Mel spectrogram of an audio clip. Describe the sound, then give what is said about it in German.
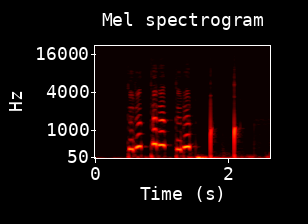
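A short run of three voiced, sing-song syllables is followed by two crisp plop sounds, about a third of a second apart, each sharp and brief against a quiet background, marking that a voice message was deleted. “Und dann plopp, diese Nachricht wurde gelöscht.”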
